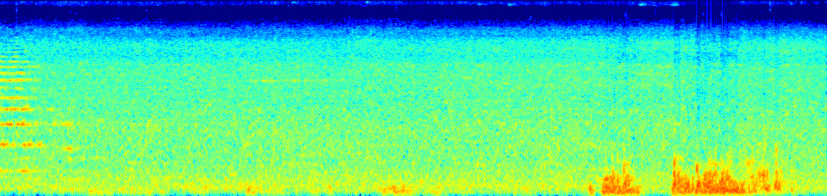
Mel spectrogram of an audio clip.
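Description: Steady city traffic noise, with a brief vehicle horn toot right at the start. Near the end, wind hits the microphone in two loud low rumbles, the second longer.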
